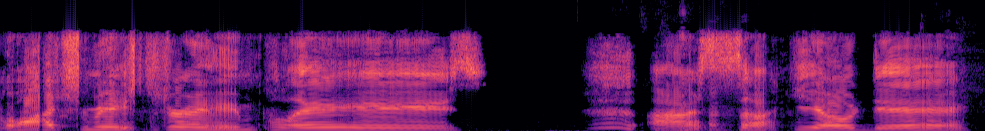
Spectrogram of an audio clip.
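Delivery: high, slow, whiny pleading; begging streamer voice. Retold or imitated. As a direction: beg shamelessly for viewers. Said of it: "I just wanna be like".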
